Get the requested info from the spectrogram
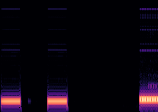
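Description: Two short, low telephone beeps from a softphone, each about a third of a second long and half a second apart, the tone of a call that has just been cut off.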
